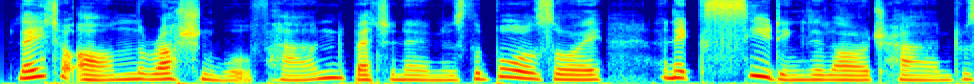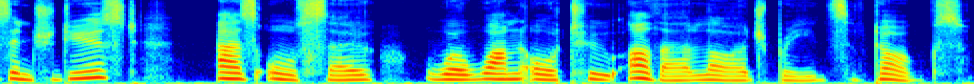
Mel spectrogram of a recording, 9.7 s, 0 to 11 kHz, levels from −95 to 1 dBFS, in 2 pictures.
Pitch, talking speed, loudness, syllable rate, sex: 200 Hz, 165 wpm, -19 LUFS, 5.2 syllables/s, female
